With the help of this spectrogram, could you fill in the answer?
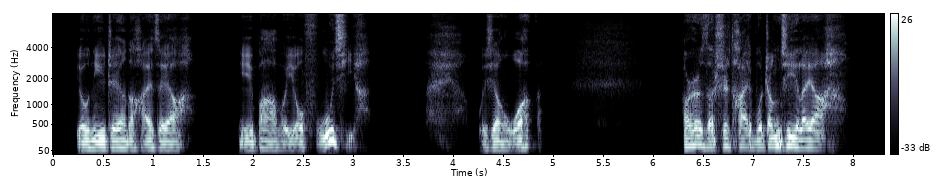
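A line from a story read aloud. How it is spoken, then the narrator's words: Sighing, deeply moved. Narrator (Chinese): 他叹了口气，感慨万千的就说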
